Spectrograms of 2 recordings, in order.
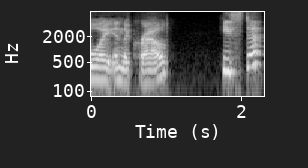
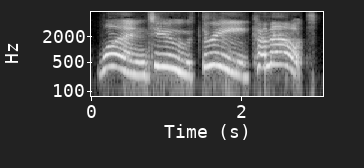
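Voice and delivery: high-pitched count, climbing to the call; crowd yelling; 7 semitones higher, slower than usual. A narrator's reading. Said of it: "The crowd yelled".

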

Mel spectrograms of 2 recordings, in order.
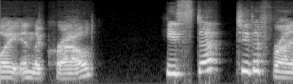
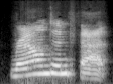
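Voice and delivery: ordinary delivery, nothing marked

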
